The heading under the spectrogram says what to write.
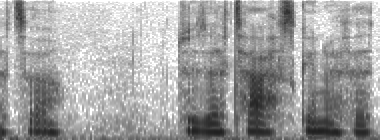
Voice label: "tasg", Welsh

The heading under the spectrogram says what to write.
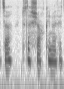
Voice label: "sioc", Welsh

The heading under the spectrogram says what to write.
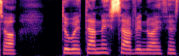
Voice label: "nesaf", Welsh

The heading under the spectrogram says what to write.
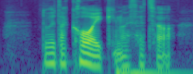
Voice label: "coeg", Welsh

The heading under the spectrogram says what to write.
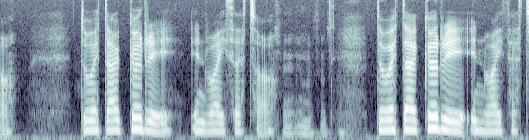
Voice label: "gyrru", Welsh

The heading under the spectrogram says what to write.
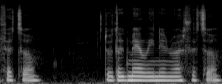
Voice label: "melin", Welsh

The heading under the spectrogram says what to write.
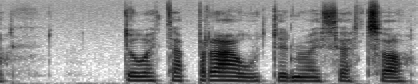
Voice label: "brawd", Welsh

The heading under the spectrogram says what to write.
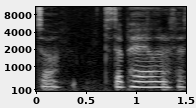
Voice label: "peel", Welsh

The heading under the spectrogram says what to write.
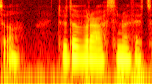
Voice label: "fras", Welsh

